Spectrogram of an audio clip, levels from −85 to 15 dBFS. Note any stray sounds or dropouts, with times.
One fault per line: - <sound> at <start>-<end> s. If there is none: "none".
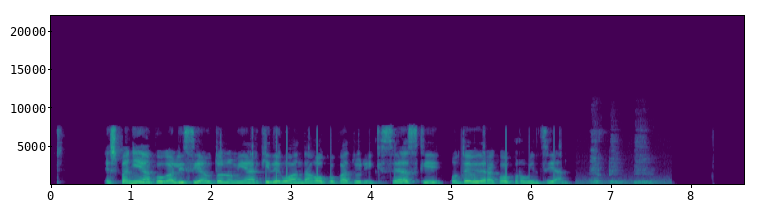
- throat clearing at 6.7-7.6 s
